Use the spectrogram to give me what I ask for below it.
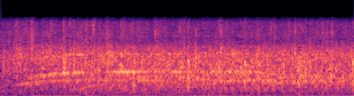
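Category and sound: crowd, applause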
